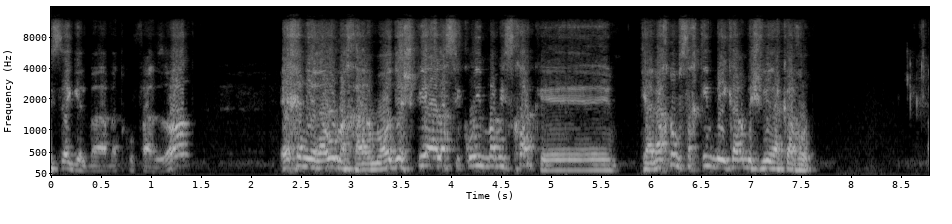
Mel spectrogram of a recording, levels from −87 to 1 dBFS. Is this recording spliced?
no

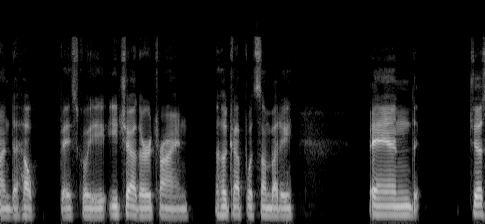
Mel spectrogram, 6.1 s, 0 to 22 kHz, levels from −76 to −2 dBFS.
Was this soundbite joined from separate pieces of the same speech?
no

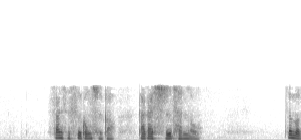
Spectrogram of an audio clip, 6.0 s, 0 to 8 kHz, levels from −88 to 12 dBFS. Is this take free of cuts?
yes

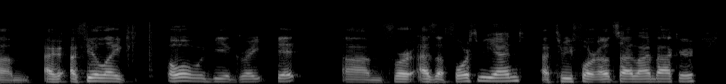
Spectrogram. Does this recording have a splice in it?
yes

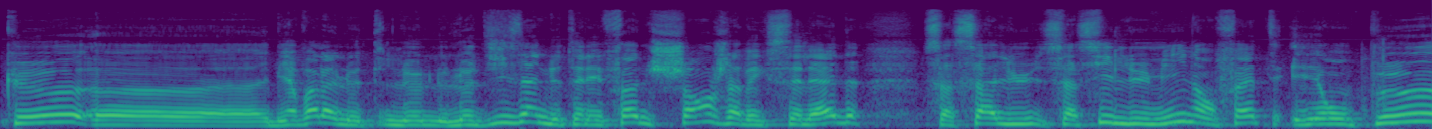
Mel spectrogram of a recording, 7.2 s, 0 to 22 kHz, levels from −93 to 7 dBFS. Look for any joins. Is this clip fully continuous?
yes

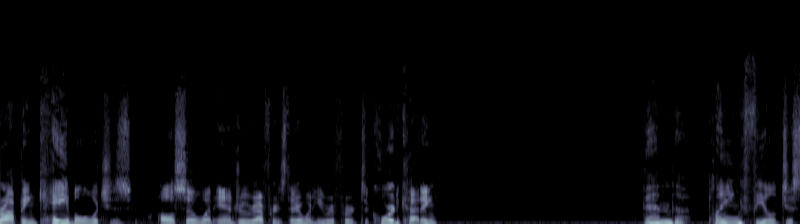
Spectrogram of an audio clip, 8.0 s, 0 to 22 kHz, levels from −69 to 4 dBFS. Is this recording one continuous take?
yes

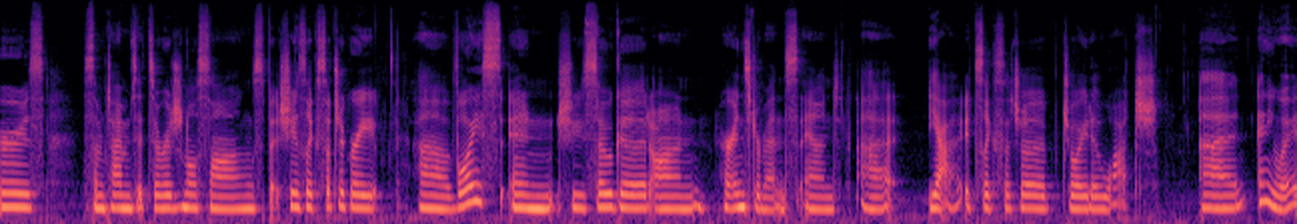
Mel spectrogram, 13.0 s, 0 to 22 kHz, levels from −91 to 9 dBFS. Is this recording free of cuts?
no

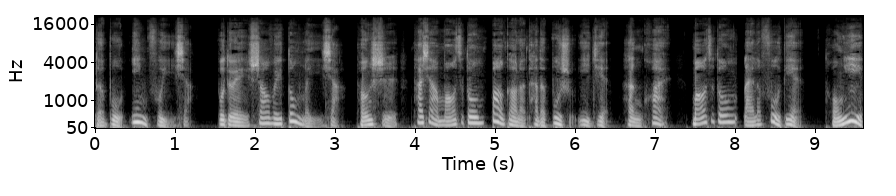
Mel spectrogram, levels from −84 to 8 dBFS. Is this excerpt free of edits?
no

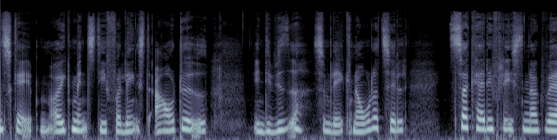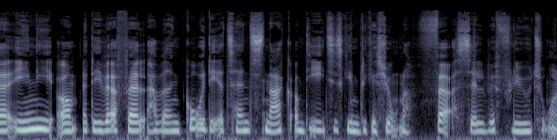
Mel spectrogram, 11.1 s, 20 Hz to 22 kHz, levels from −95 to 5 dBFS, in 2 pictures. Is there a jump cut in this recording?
no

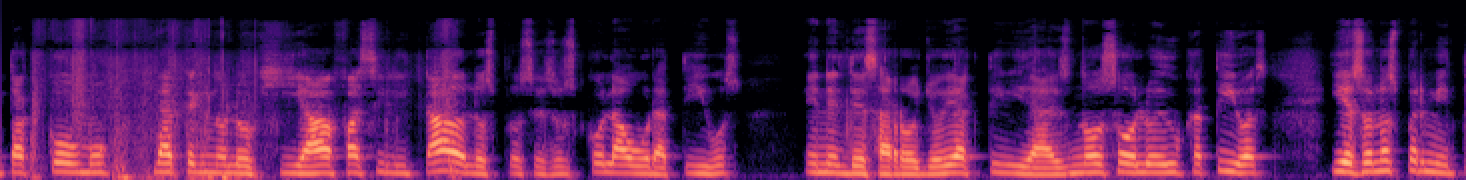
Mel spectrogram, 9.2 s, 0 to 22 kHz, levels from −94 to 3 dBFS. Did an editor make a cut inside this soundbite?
no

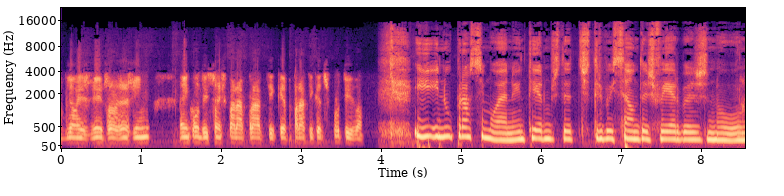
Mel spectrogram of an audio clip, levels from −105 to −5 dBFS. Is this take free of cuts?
no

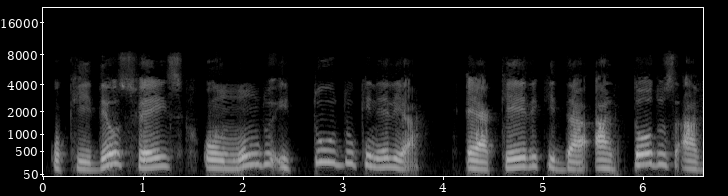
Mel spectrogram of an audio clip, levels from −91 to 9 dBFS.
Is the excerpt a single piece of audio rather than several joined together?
no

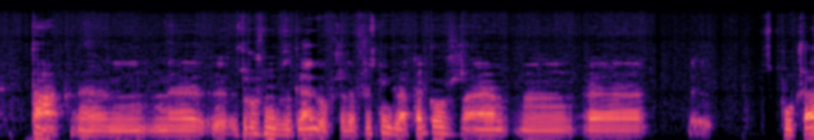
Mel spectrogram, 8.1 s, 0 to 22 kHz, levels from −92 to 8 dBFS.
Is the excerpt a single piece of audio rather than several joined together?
yes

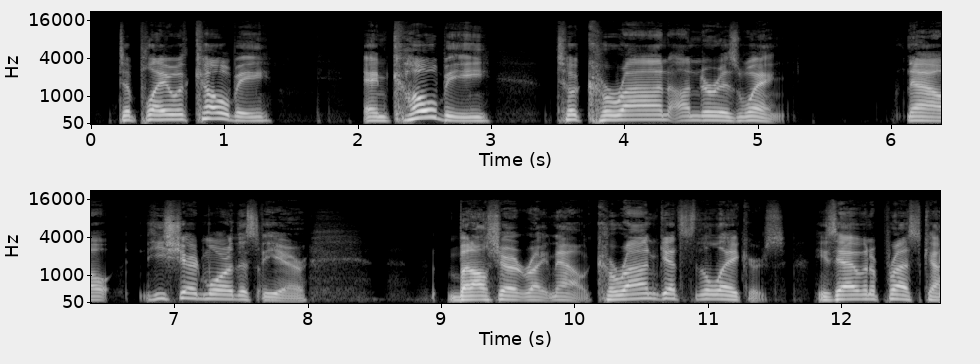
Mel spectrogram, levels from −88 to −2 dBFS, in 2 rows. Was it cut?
yes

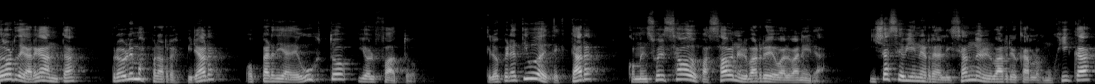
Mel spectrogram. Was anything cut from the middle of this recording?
no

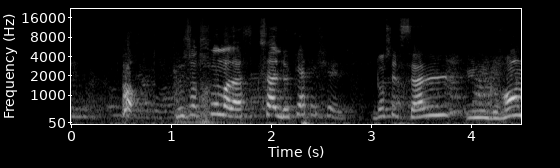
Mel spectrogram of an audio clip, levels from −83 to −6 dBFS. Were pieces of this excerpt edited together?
no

